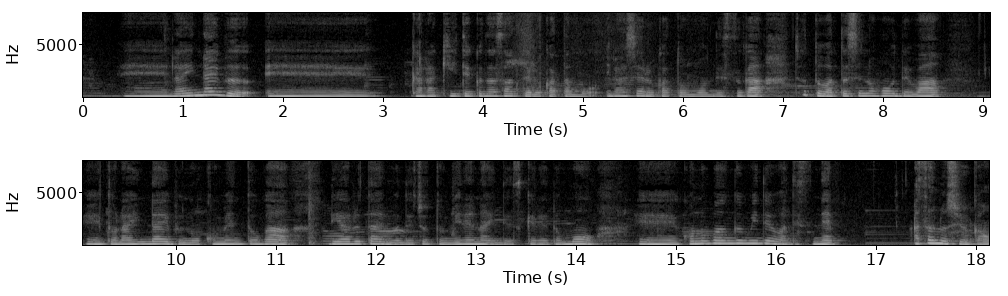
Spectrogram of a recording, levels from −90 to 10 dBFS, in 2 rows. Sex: female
